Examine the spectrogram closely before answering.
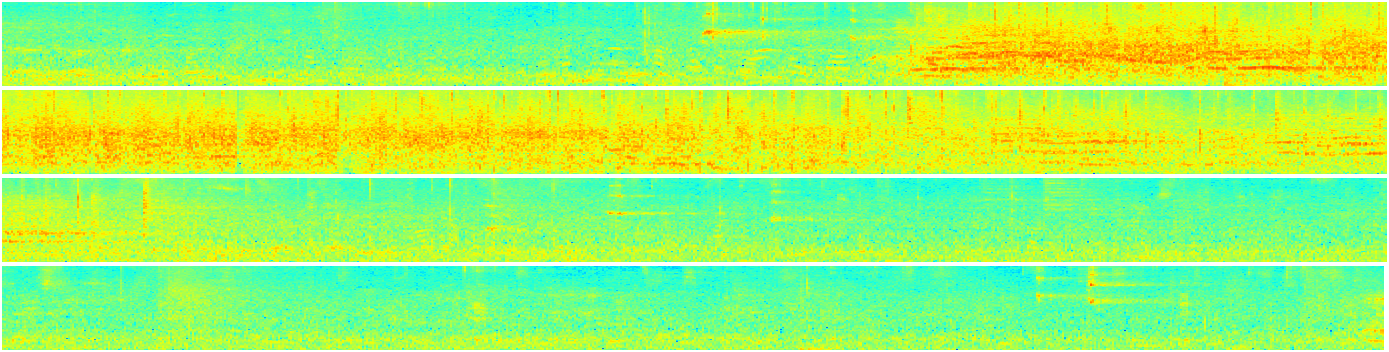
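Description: A ball clicks sharply off paddles and a table.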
